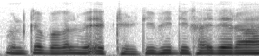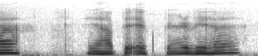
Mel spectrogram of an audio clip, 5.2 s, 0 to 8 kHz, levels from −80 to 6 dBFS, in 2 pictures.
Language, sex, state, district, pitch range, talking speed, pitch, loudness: Hindi, male, Jharkhand, Palamu, 140-155 Hz, 185 wpm, 150 Hz, -14 LUFS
